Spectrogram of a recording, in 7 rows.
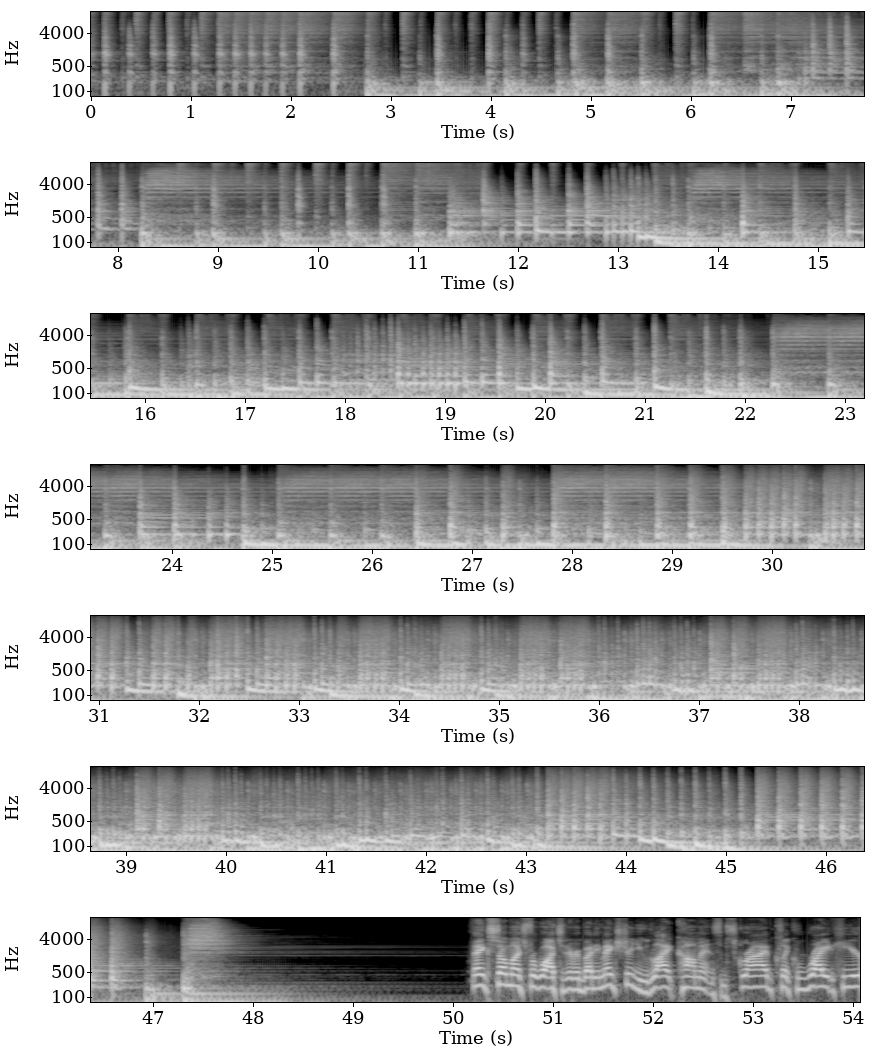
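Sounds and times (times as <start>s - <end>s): drum kit solo: 0.0s - 48.8s
tom fills: 12.9s - 48.2s
choked crash cymbal: 45.4s - 49.4s.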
